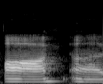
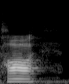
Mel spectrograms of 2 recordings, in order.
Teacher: this is a low back vowel because the whole tongue is lower and it's still back even probably backer than right at least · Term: low vowel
